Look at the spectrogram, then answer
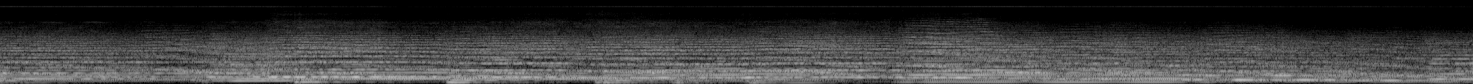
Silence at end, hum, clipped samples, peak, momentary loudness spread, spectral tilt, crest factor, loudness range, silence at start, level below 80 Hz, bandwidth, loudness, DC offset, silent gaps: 0 s; none; under 0.1%; -10 dBFS; 6 LU; -6 dB/octave; 16 dB; 2 LU; 0 s; -56 dBFS; 19.5 kHz; -26 LUFS; under 0.1%; none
